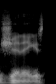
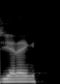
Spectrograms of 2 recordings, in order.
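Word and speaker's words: Ginning: That's actually the way you're supposed to pronounce his name is Yining. He said he wants to be called Jennings, so fine, you're Jennings.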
